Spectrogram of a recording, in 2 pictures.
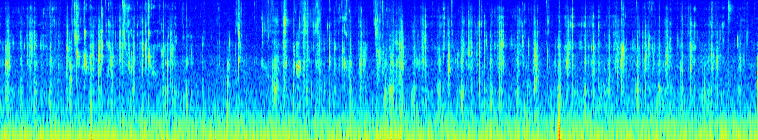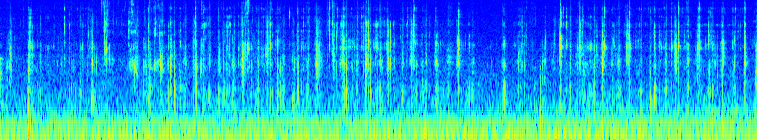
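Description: Close-miked chewing of king crab leg meat coated in creamy Alfredo sauce: wet, sticky mouth clicks and smacks in an irregular stream, over a steady low hum.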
